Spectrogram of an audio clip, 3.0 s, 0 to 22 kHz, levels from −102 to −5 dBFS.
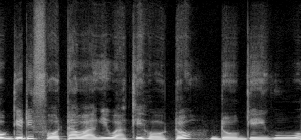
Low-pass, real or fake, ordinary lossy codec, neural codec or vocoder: none; fake; none; codec, 44.1 kHz, 7.8 kbps, Pupu-Codec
